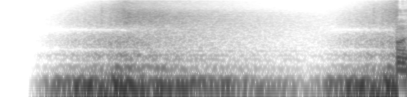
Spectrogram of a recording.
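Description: Two whoosh sound effects over a low rumble: the first swells in just after the start and fades, and the second rises toward the end.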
